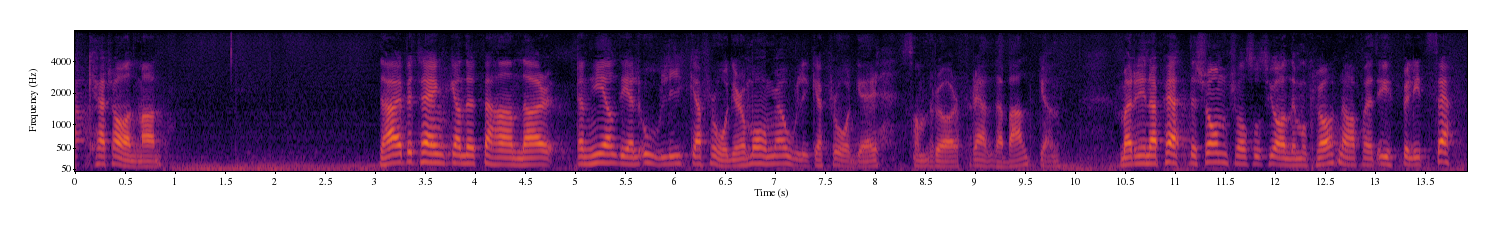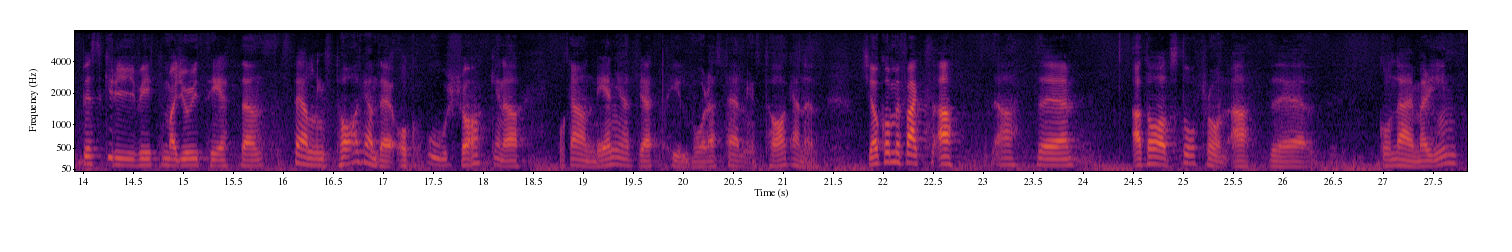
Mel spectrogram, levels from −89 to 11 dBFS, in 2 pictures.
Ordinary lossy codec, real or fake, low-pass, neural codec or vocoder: none; fake; none; codec, 16 kHz, 1 kbps, X-Codec, WavLM features, trained on Multilingual LibriSpeech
